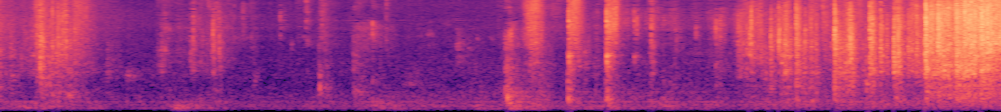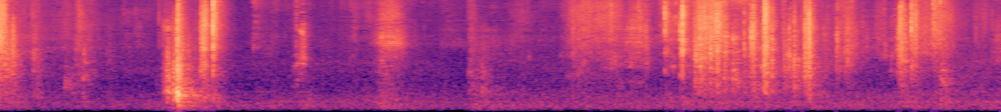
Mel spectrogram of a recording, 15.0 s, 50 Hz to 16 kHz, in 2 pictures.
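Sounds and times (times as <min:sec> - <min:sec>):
paper rustling: 0:00.0 - 0:01.9, 0:04.0 - 0:08.3, 0:11.7 - 0:15.0.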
